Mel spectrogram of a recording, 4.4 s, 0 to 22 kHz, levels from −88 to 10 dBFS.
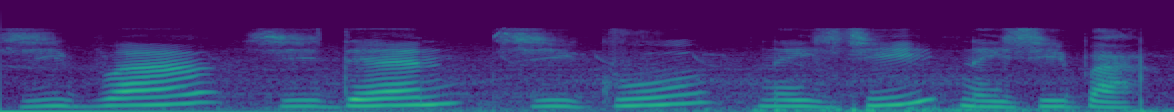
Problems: none marked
